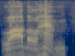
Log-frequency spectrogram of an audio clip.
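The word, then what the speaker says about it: La Bohème: And he says, by the way, it's pronounced La Boheme.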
